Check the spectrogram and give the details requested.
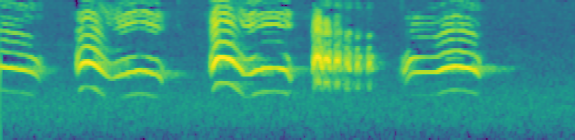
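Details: Great kiskadee, locally called bem-te-vi, singing in nature: loud, harmonic notes that rise and then slide down, given in four phrases, one of them a rapid burst of stuttered notes, with no other sounds.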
